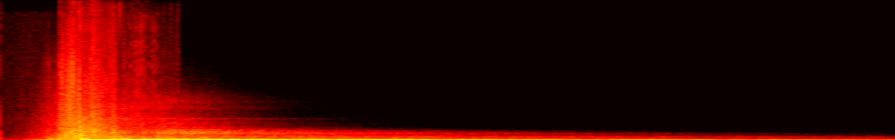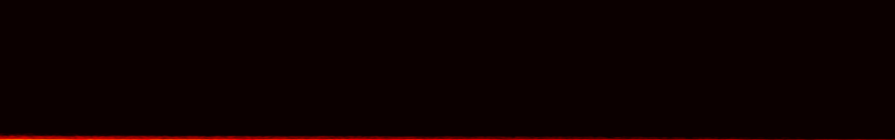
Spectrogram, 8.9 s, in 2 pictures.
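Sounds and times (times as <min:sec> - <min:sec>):
dark impact: 0:00.0 - 0:06.0.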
